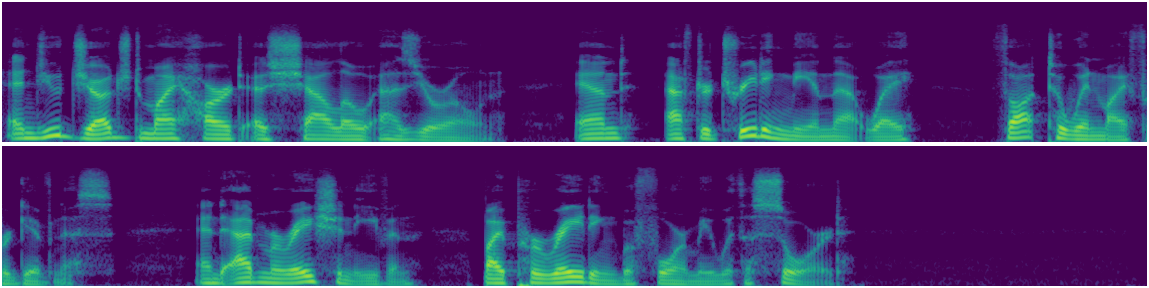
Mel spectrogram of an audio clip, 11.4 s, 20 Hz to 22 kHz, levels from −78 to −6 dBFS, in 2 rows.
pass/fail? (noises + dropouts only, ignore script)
pass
